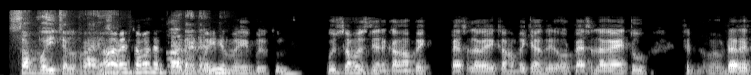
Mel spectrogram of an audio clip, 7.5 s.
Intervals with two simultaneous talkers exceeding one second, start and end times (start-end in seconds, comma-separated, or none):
1.0-2.3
